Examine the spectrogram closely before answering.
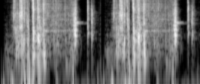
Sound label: Rhythmical Movement Tick Loop, Mechanical Morphs And Mutations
